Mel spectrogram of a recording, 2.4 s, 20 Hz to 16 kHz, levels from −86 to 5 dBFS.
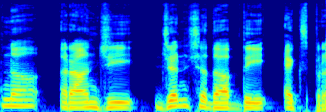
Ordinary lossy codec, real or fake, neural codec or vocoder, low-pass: none; fake; vocoder, 48 kHz, 128 mel bands, Vocos; 14.4 kHz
